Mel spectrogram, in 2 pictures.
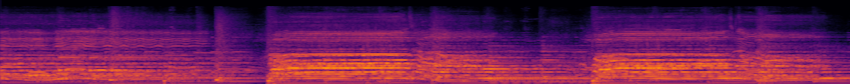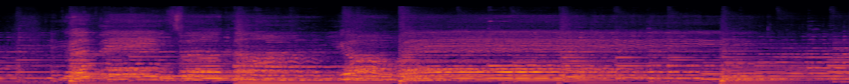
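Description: Music: a gospel choir singing sustained chords over a band, swelling loudly twice, about three and six seconds in.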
